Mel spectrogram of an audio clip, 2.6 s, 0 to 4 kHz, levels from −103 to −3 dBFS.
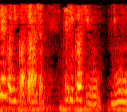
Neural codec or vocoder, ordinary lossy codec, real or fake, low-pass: codec, 16 kHz, 4.8 kbps, FACodec; MP3, 16 kbps; fake; 3.6 kHz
